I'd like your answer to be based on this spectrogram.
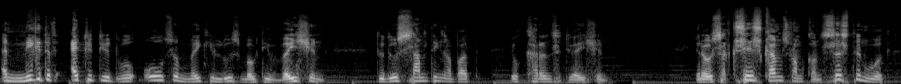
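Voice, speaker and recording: A man's voice: mid-range voice, fairly bright tone, slightly rough, no echo. A man with a South African accent hosting a motivational podcast, speaking in an earnest, encouraging way. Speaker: podcast host.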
